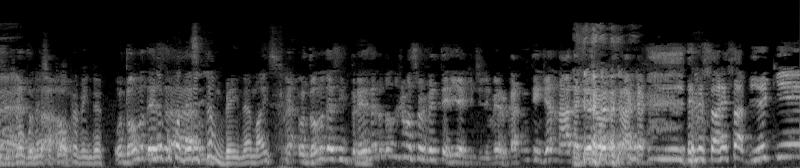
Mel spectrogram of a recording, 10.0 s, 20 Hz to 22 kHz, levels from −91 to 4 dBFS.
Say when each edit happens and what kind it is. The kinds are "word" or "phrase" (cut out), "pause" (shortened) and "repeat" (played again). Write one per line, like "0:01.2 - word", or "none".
0:01.4 - pause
